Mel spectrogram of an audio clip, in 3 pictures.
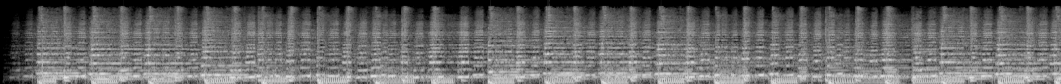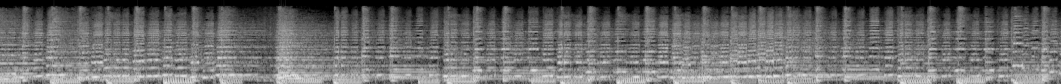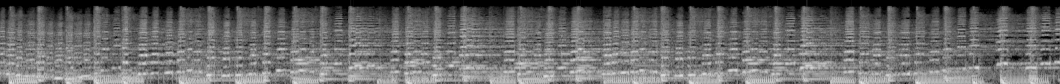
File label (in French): La Polka Musette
